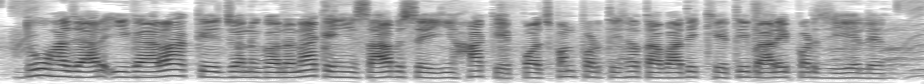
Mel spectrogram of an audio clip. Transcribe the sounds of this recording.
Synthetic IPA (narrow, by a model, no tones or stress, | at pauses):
d̪uɦəd͡ʒaɾiɡaɾəɦked͡ʒənɡənnakeɦisabsejiɦãkepə̃t͡ʃpənpɾət̪isət̪abad̪ikʰet̪ibaɾəpəɾd͡ʒielel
